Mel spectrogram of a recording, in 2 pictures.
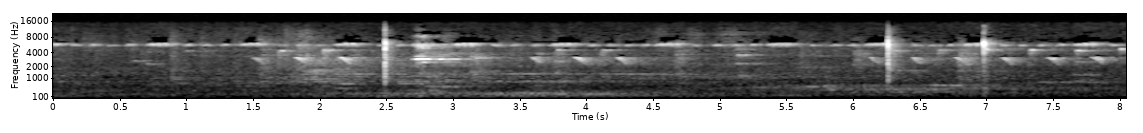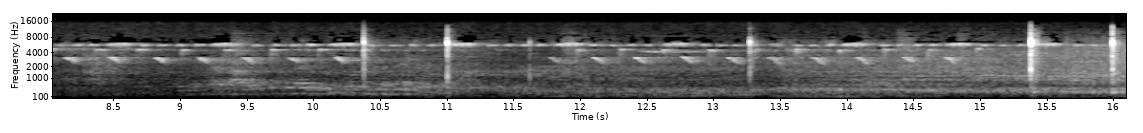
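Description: A bird chirping rapidly, about five short chirps a second, in three runs of a few seconds each, over a steady high-pitched whine and a low hum. A few sharp clicks are scattered through.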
